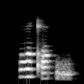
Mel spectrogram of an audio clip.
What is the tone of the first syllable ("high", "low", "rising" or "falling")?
high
